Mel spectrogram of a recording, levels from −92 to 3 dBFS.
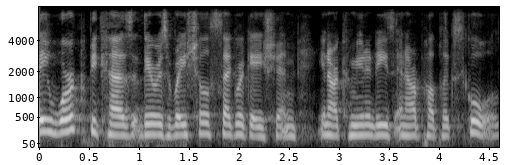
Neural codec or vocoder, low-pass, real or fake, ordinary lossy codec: codec, 16 kHz, 4 kbps, FunCodec, trained on Chinese and English, 50 frames a second; 7.2 kHz; fake; Opus, 32 kbps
